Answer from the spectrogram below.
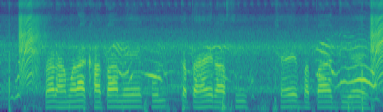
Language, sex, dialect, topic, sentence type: Maithili, male, Bajjika, banking, question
